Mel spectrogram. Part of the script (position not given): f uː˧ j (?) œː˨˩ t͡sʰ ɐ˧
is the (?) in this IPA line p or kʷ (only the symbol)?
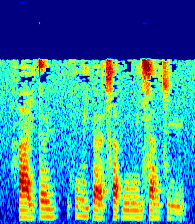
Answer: p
